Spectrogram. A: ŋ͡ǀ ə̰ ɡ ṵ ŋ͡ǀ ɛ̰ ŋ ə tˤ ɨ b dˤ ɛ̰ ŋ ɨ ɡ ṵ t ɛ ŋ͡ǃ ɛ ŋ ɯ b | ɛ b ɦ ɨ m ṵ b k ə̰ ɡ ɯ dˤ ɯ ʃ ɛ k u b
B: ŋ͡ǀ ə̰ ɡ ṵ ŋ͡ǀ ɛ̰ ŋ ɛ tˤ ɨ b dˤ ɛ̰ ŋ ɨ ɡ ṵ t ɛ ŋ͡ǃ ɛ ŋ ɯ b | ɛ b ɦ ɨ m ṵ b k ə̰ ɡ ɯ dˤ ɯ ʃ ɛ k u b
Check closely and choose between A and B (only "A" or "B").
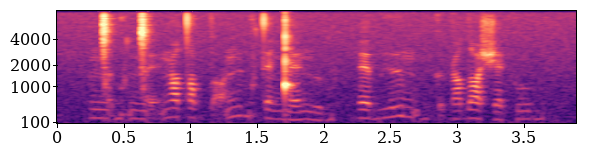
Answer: B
